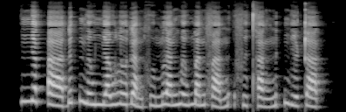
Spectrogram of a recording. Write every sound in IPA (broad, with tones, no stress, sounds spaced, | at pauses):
ɲ a˦˥ k̚ ʔ aː˨˩ ɗ ə˦˥ k̚ ŋ ə˧ w ɲ a˧˥ w l o˧˥ ɗ a˨˩˨ n f u˨˩˦ m l a˧˥ ŋ w ə˧˥ w m a˧˥ n f a˨˩˦ n | f ɨ˨˩ t̪ʰ a˨˩˨ ŋ n ə˦˥ k̚ ŋ i˨˩˦ ə̯ ʈ a˨˩ k̚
